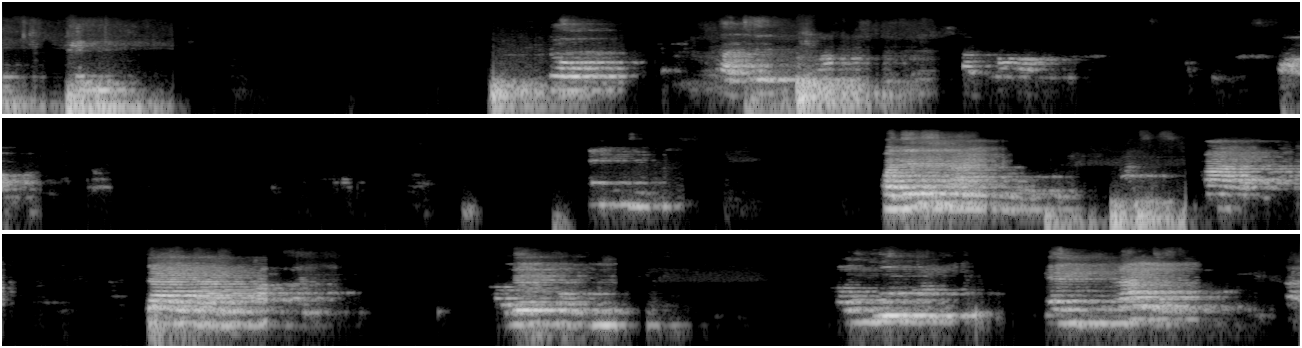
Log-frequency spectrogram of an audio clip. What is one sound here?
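A woman speaks into a microphone with feeling, in short bursts, in an echoing hall.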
